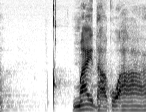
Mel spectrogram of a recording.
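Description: A man's voice speaking into a microphone, resuming after a pause of about a second. A single short click comes just before the speech.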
